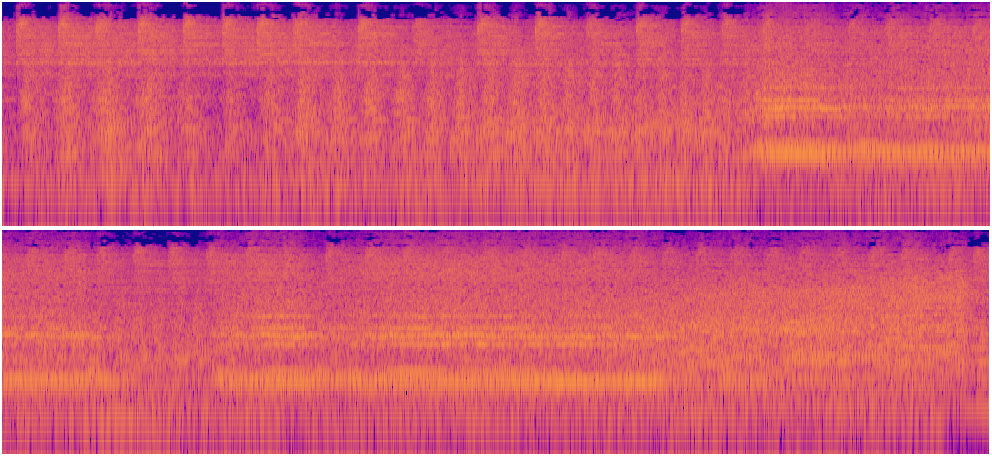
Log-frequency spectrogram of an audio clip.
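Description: Wurlitzer theatre organ imitating a train: a fast, even chugging rhythm, then from about halfway two long held chords like a steam whistle blowing.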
